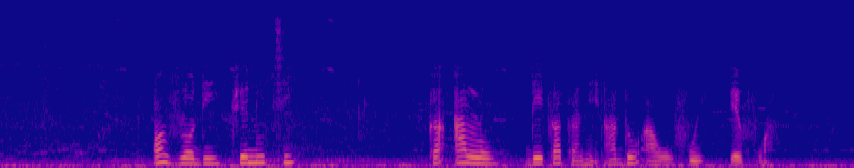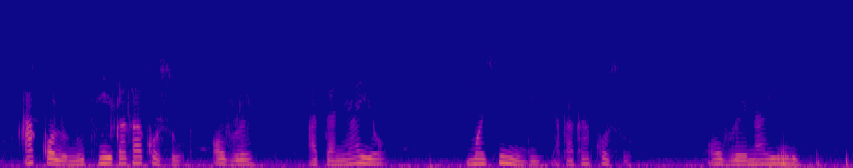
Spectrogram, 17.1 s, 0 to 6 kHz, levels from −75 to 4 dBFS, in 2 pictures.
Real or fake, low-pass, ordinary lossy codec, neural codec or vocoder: real; 5.4 kHz; MP3, 48 kbps; none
